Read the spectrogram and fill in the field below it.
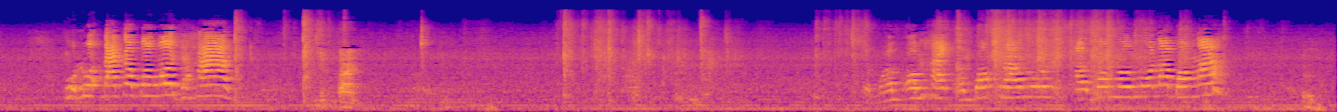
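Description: A young child speaks loudly and excitedly close by.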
